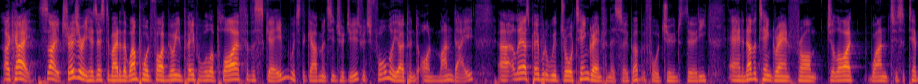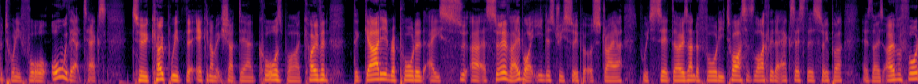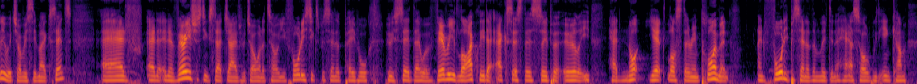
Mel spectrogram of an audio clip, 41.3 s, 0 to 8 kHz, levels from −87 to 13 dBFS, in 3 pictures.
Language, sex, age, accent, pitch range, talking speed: English, male, 30-49, Australian, 140-165 Hz, 195 wpm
